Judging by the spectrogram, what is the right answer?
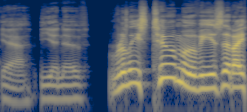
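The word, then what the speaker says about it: Villeneuve: pronounce his name Josh I think it's vianu it's French French Canadian yeah vianu released two movies that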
